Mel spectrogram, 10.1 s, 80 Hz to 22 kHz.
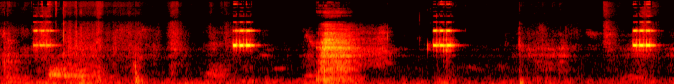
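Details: Whirlpool Duet WFW9150WW01 washer will not power on. Short bursts of high beeps about every three seconds with faint clicks between, and the machine never starts; the owner suspects a faulty control board but does not know which one.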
